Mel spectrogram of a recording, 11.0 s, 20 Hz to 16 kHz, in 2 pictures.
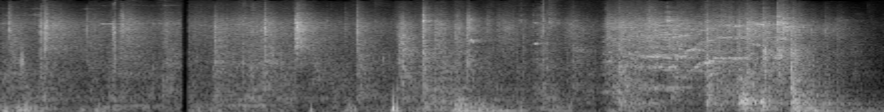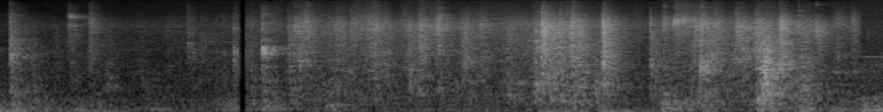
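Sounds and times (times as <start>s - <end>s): paper bag rustling: 0.0s - 3.9s, 7.2s - 10.9s.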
